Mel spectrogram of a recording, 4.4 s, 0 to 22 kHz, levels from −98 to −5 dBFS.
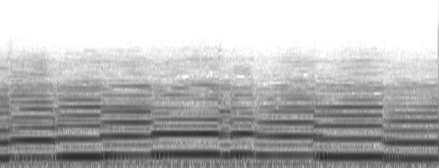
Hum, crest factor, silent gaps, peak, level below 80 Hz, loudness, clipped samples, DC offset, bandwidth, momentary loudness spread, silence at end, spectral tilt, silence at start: none; 10 dB; none; -20 dBFS; -56 dBFS; -30 LUFS; under 0.1%; under 0.1%; 6.2 kHz; 4 LU; 0 s; -8.5 dB/octave; 0 s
